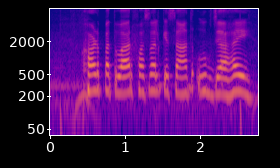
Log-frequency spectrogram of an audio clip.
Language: Magahi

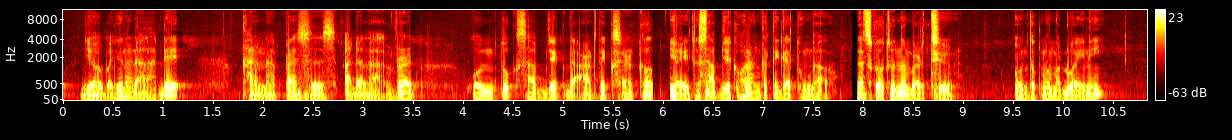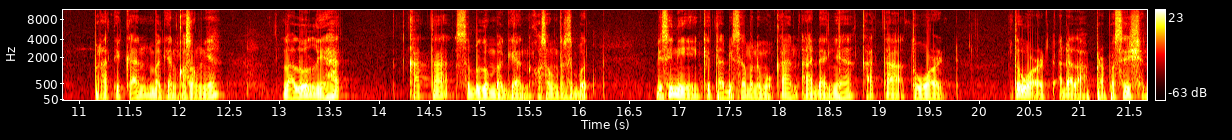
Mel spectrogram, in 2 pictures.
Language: Indonesian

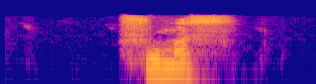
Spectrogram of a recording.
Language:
Esperanto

